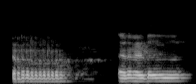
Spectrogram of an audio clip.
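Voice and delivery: ordinary talk, nothing marked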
